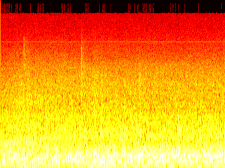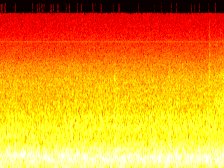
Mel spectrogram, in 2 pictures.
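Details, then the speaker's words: Old furnace blower running after the heat is cut so the blower can cool, smoke test clear: steady, smooth low rumble of air with no knocking, squeal or scraping; blower running quiet and healthy. "as you can hear I got got it pretty quiet yep just in that short amount of time"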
